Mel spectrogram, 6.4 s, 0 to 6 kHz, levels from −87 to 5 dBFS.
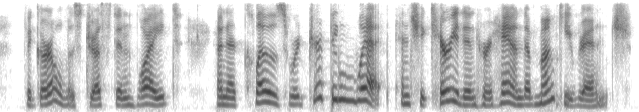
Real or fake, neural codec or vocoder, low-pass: fake; codec, 24 kHz, 3 kbps, HILCodec; 5.4 kHz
